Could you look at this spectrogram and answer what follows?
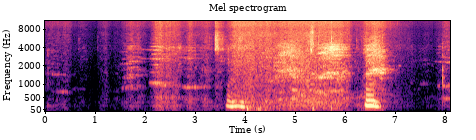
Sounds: Sigh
